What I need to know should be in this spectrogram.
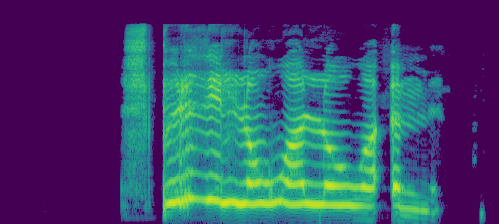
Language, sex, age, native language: Icelandic, male, 9, Icelandic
